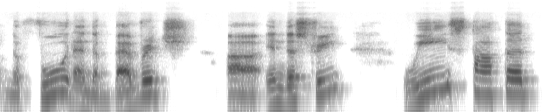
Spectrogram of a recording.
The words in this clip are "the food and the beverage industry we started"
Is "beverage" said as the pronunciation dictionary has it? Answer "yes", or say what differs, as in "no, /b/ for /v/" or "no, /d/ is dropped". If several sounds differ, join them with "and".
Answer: yes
